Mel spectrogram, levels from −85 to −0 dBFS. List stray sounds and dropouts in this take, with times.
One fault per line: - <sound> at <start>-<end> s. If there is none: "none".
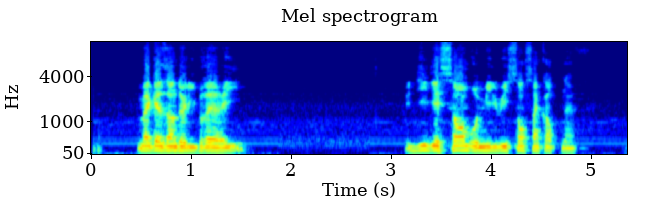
none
